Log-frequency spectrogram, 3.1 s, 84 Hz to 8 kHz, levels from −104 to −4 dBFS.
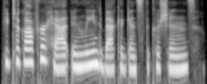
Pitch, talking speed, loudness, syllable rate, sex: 220 Hz, 210 wpm, -17 LUFS, 5.0 syllables/s, female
